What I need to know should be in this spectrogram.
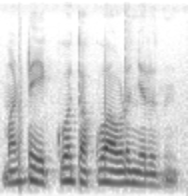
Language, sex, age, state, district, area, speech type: Telugu, male, 18-30, Andhra Pradesh, Eluru, urban, spontaneous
